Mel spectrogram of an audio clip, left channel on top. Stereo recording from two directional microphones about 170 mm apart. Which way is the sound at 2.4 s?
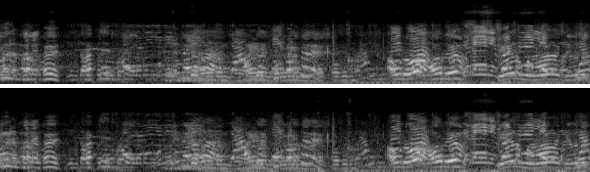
75° left (ahead or behind).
